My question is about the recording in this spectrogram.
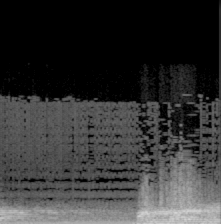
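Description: Steady electrical mains hum through a pause in a man's voice, which resumes about one and a half seconds in.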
